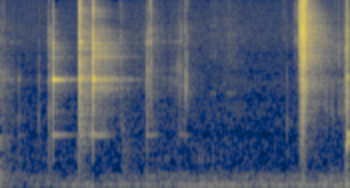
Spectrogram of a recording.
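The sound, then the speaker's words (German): A Steamworks beer bottle's crown cap, printed with a steam boiler, being opened: a few sharp metallic clicks and clinks with a ringing tone, then a short, bright hissing pop as the cap comes free, over a faint low rumble. “Und jetzt mache ich, so jetzt kommt das Geröff.”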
